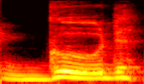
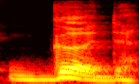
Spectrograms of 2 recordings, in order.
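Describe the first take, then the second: First: The vowel is a long 'oo' as in food. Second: The vowel is a short, relaxed 'u' sound. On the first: The speaker calls it wrong. "No se dice good" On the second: The speaker calls it right. "se dice good"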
